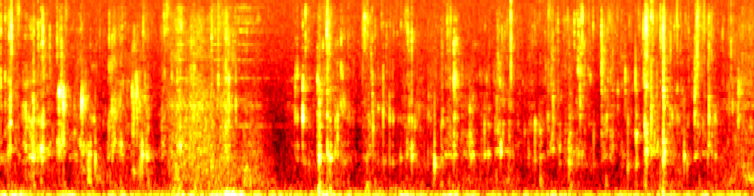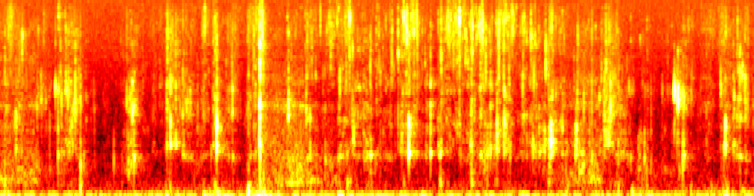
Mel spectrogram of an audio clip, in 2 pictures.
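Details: A Great Pyrenees at its birthday feast, steady wet chewing and intermittent crunchy bites with brief quiet gaps, close-up indoor sound in a small room.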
